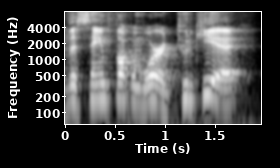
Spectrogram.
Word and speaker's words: Türkiye: Türkiye is how you say turkey in Turkish, and it has nothing to do with the actual animal turkey at all.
